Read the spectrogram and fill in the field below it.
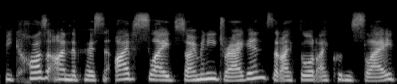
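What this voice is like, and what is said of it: Excited voice. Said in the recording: “hear the excitement in my voice.”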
